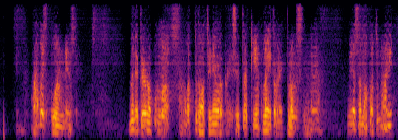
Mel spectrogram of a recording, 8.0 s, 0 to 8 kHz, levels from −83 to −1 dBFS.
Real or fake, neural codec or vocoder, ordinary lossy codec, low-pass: fake; codec, 44.1 kHz, 0.9 kbps, DAC; none; 7.2 kHz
